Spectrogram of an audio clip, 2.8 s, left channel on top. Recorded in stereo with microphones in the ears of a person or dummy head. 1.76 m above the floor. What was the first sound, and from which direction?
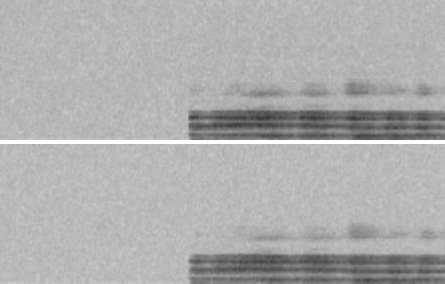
Laughter, 85° left.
